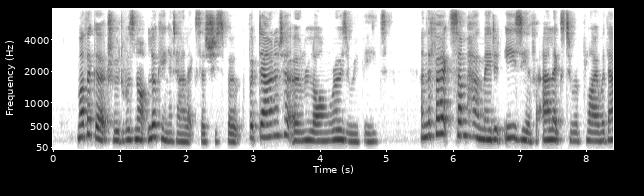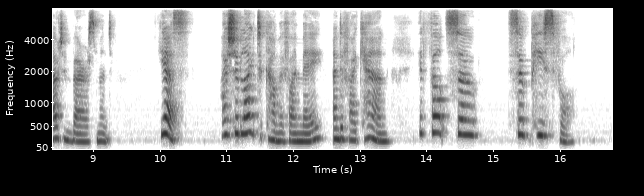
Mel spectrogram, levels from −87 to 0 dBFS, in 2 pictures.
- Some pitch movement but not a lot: No, wide, 7.8 semitones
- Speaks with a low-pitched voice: No, high, 210 Hz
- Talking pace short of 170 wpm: No, average, 175 wpm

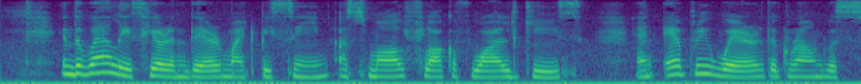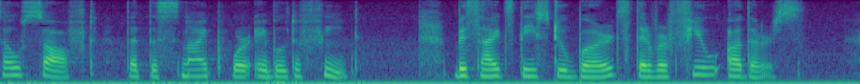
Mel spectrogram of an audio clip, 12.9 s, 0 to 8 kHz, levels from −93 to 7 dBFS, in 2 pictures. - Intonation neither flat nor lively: No, narrow, 2.1 semitones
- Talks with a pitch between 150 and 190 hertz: Yes, medium, 185 Hz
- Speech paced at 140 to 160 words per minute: No, average, 170 wpm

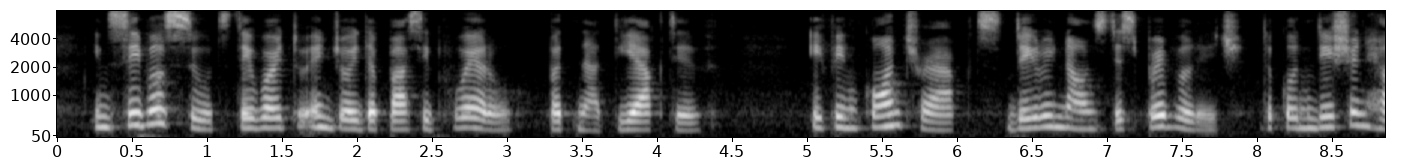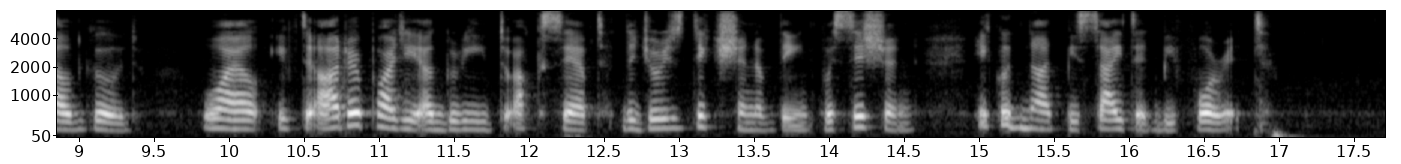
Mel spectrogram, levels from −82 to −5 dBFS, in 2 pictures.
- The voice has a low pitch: No, high, 220 Hz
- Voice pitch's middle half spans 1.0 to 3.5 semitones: No, average, 5.1 semitones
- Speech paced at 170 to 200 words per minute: No, average, 155 wpm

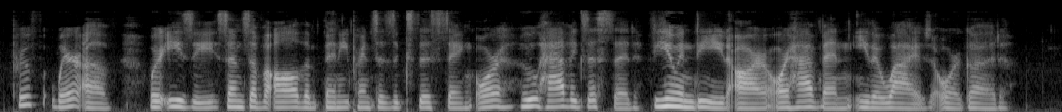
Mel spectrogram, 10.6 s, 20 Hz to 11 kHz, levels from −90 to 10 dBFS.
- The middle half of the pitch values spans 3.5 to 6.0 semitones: No, average, 2.8 semitones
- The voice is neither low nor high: Yes, medium, 165 Hz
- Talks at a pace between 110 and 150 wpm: Yes, average, 140 wpm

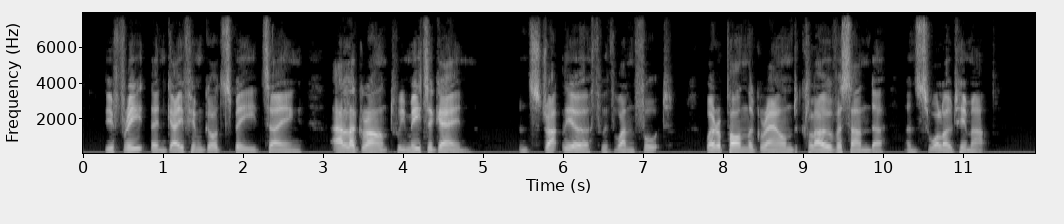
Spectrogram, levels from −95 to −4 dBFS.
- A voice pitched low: Yes, low, 125 Hz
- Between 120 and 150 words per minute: Yes, average, 140 wpm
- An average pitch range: Yes, average, 3.8 semitones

